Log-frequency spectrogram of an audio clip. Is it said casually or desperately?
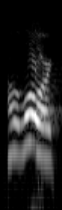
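casually. It is said casually and lightly.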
